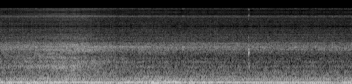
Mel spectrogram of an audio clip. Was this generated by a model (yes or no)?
no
